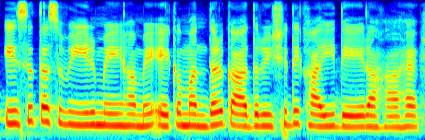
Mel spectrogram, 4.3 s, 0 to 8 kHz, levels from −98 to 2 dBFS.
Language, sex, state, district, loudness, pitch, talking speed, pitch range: Hindi, female, Uttar Pradesh, Lalitpur, -14 LUFS, 215 Hz, 170 wpm, 205-235 Hz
